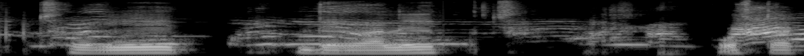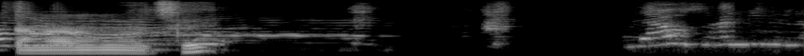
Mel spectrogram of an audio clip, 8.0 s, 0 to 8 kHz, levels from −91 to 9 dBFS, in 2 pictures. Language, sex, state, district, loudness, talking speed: Bengali, male, West Bengal, Purulia, -28 LUFS, 35 wpm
